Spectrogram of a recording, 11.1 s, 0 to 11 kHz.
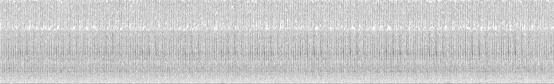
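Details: Vauxhall Corsa C, Z14XEP petrol engine, 86,000 miles, cold idle from start-up to about 6 minutes: a smooth, even low hum with no clear rattle. The timing chain rattle only becomes pronounced at full operating temperature.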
